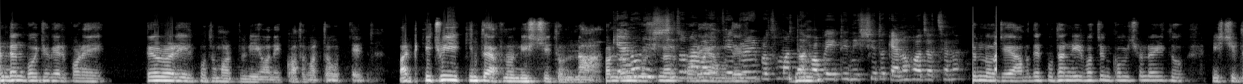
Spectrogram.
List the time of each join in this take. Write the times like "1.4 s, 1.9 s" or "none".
6.1 s, 9.7 s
